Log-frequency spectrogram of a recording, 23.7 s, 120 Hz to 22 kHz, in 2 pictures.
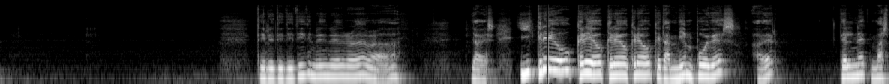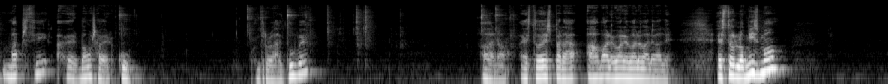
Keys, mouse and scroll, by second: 0.2-1.2 scroll down 1, 1.2-4.2 scroll up 1, 4.9-5.5 scroll up 2, 5.5-6.2 scroll down 2, 6.2-7.4 scroll up 3, 7.4-9.6 scroll down 3, 10.5-12.1 drag, 12.0 right click, 12.2 click, 12.2 right click, 12.8 click, 13.2 click, 13.4 q, 15.7 ctrl+alt+v, 16.6 Return, 18.4 ctrl+c, 22.1-22.8 scroll up 1, 22.8-23.7 scroll up 1.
